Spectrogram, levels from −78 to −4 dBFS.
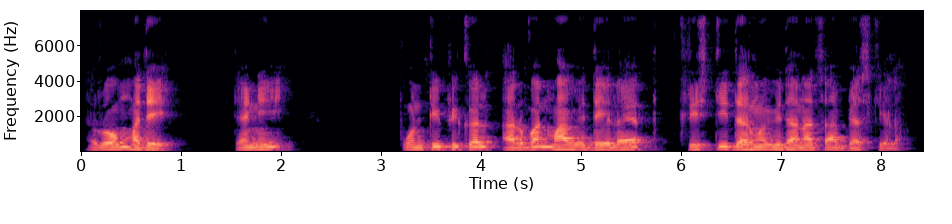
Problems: none marked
